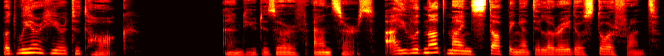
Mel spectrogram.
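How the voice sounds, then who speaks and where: An actress playing a guarded, earnest and devout woman spacefarer in a video game, speaking in measured, formal phrases. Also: very deep voice, animated, a little mellow, no room sound, clean studio sound. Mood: composed, formal. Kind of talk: video game character dialogue.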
